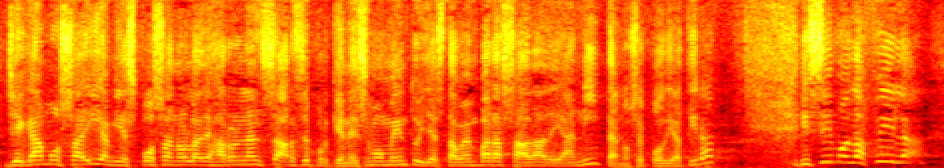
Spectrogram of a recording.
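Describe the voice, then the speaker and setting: A man's voice: sits high, big pitch swings, quick pace. A man preaching a passionate sermon in a sing-song cadence, telling a story and speaking straight to his listeners. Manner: addresses listeners directly, calls for responses. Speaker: pastor.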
